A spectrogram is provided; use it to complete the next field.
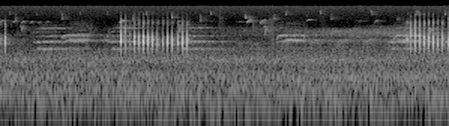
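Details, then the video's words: Blue jay calls: two bursts of rapid, harsh pulses, each lasting under a second and spaced several seconds apart, with faint whistled notes from other birds in the background. "Blue Jay Bird Calls"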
